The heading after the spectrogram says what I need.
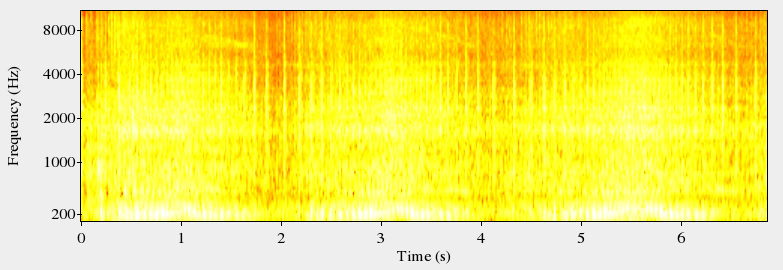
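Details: Warm Mercedes OM617 diesel swapped into a Toyota, idling after a few minutes' warm-up: sharp regular metallic knock pacing engine speed over lumpy idle. Unchanged after valve adjustment and cracking each injector; owner suspects piston/connecting rod area, unconfirmed.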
